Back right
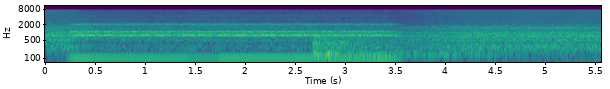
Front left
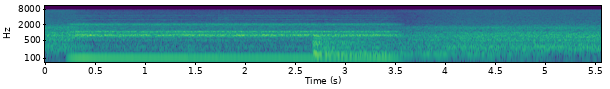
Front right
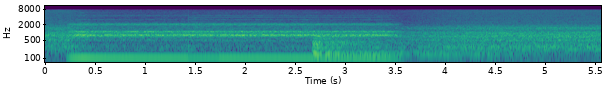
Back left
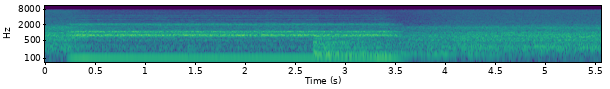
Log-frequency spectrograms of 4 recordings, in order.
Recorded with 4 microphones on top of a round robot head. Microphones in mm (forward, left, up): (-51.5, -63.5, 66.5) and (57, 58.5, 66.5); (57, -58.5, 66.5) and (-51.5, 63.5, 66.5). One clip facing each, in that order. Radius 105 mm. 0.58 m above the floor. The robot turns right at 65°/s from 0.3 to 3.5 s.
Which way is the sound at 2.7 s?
40° right.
